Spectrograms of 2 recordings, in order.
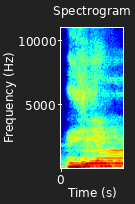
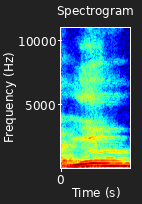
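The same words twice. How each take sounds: First: The syllable starts with a breathy h sound. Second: The syllable starts with a glottal stop. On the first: The speaker calls it right. "tapi him" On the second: The speaker calls it wrong. "jangan him"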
